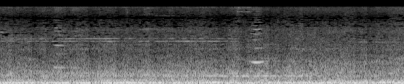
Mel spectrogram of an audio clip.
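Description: Heavy rain on a flooded street mixed with nearby vehicle engines running: a loud, steady rush over a deep rumble, with a faint short chirp about two and a half seconds in.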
